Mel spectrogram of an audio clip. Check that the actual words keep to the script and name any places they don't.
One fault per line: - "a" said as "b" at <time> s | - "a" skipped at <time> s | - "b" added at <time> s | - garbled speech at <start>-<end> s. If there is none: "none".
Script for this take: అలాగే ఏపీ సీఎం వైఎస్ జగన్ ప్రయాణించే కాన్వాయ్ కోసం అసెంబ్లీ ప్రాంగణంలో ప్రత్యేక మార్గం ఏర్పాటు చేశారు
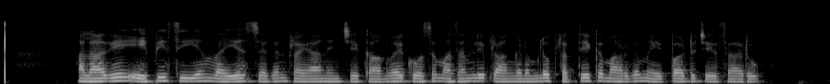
none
